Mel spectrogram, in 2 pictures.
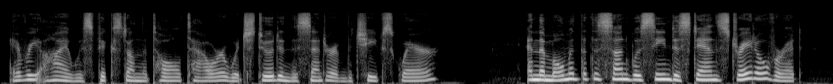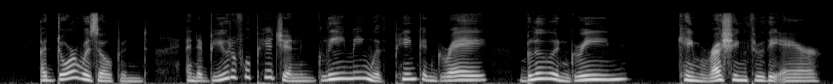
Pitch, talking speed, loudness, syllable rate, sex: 200 Hz, 185 wpm, -19 LUFS, 4.8 syllables/s, female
